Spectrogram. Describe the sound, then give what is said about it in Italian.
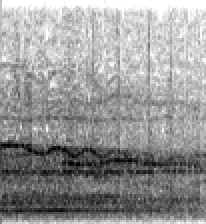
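Crowd whistling in protest at Vladimir Putin after a martial arts bout in Moscow: loud, sustained shrill whistles hold steady over a dense crowd roar throughout. “E l'uomo che tenta di parlare in mezzo a questi fischi è, pensate, Vladimir Putin, premier russo per la prima volta contestato in pubblico al termine di un incontro di arti marziali a Mosca vinto da un atleta russo su un americano.”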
